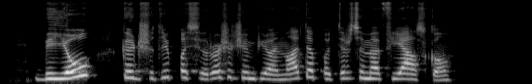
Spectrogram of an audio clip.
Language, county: Lithuanian, Vilnius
